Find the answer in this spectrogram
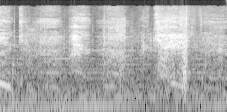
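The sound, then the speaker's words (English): A man takes panicked, gasping breaths: a few ragged, rough inhalations over a steady low rumble. “Easy, man. Easy. Breathe. Breathe. Just breathe.”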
